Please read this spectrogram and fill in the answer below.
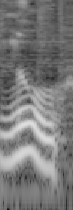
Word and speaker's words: knew: en el pasado es nu aquí solo se pronuncia la n y la doble u o un sonido de la u nu nu y la usas para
